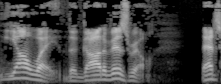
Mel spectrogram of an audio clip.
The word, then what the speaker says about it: Yahweh: But he also addresses him with the word Lord, all caps, from the Hebrew word Yahweh, sometimes pronounced Jehovah,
